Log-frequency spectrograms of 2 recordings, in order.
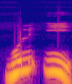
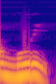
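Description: First: The l ends the first syllable, kept apart. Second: The l moves over to start the second syllable. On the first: "मूल ई वर्ड है लिखने में" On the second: "ये वर्ड बन जाएगा मूरी"

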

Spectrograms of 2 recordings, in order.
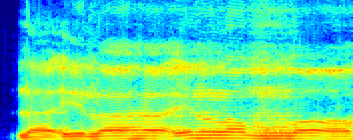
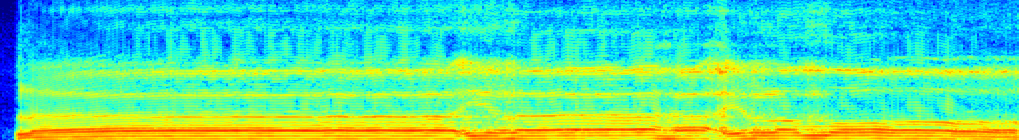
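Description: First: The long vowel after the l is cut short. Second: The double l and long vowel are both held. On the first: The speaker calls it wrong. "lam yang seharusnya dibaca mad, dia baca pendek" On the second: The speaker calls it right. "Itu yang benar"

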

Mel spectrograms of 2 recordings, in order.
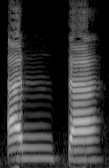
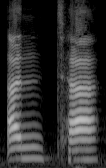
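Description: First: The middle consonant is made cleanly without ticking. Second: The middle consonant has a ticking sound. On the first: The speaker calls it right. "Now let's try one together" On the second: The speaker calls it wrong. "if you were saying it wrong, you'd hear something like anta"

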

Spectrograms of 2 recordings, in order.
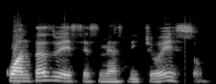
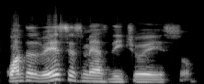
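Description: First: It is said in a calm, even tone. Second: It is said in an upset, exclaiming tone.

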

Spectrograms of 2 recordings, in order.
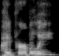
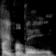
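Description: First: The final E is pronounced as a syllable. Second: The final E is silent, as spelled. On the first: The speaker calls it right. "we call it the magic E, the words that end with an E" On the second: The speaker calls it wrong. "spelling pronunciation, people see it and think it's hyperbole"

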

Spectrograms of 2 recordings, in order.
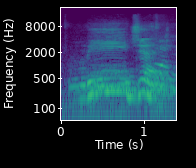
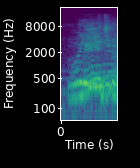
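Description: First: The word is said slowly. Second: The word is said fast.

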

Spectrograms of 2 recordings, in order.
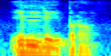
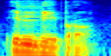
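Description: Both takes have the same delivery.

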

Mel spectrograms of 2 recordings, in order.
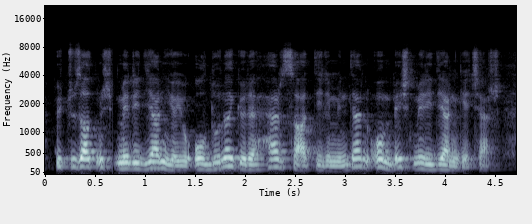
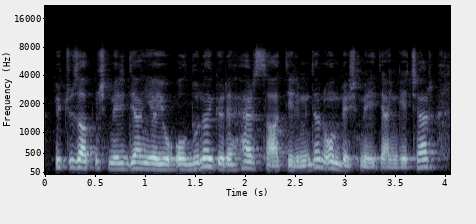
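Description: No difference in how they are said.

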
